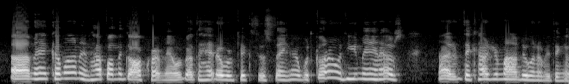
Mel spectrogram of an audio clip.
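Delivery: chummy chatter, pitched well up; eager, sociable acted-out small talk; imitated friendly tech. Acts out techs' friendly chat.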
